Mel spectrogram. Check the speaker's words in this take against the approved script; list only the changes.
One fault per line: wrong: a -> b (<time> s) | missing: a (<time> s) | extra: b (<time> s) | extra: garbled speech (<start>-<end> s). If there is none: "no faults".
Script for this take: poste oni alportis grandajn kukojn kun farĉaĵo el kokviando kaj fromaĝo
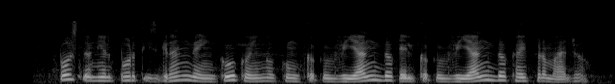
wrong: farĉaĵo -> kokviando (3.1 s)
